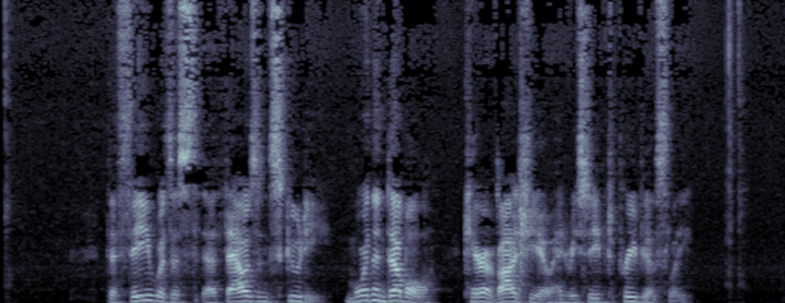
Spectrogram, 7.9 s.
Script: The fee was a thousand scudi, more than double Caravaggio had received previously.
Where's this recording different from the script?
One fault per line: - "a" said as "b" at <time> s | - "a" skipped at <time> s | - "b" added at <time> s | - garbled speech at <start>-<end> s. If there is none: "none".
none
